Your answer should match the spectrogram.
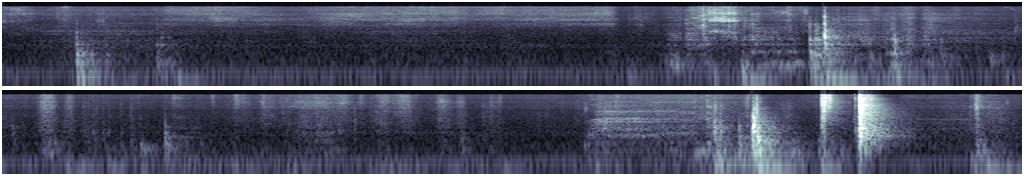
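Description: A glued-up ring of wooden bowl segments being handled on a laminate worktop: wood scraping and rubbing on the board in two stretches, the second ending in a few sharp wooden knocks about nine seconds in.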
